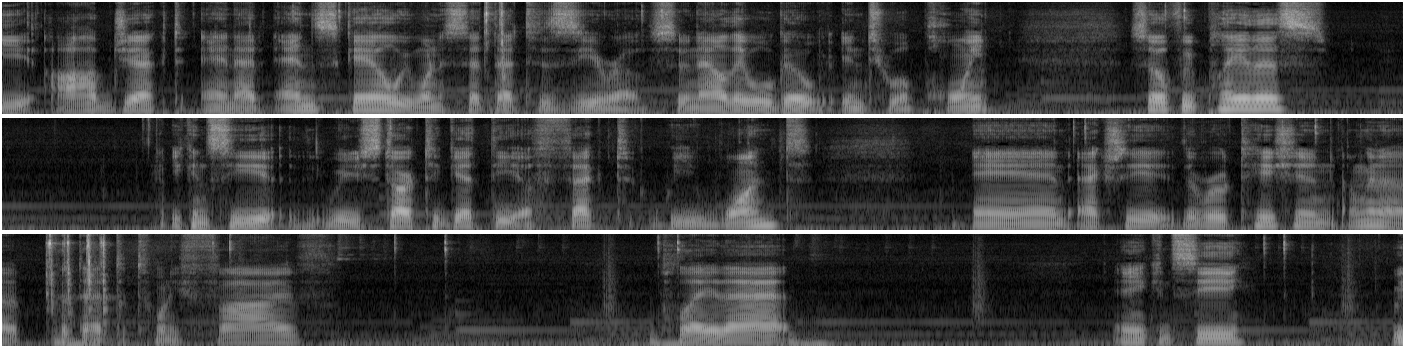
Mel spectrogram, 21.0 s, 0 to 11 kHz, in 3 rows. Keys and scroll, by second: 2.5 0, 14.1-15.0 typing.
